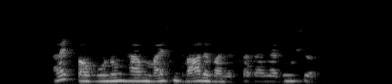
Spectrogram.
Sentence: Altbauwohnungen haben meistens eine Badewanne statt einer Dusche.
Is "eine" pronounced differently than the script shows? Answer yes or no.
yes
